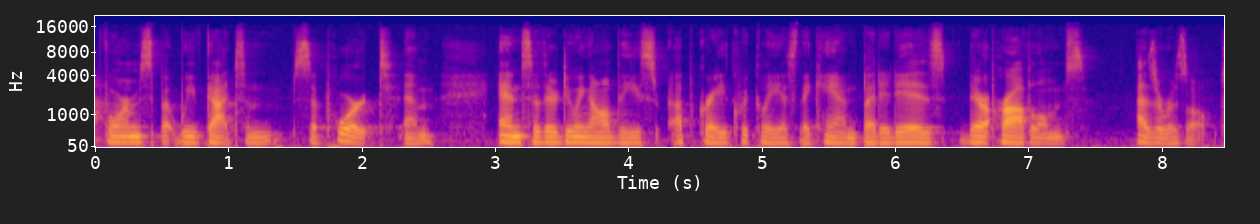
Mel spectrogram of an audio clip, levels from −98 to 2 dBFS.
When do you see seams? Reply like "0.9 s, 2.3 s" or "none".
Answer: 1.1 s, 2.3 s, 4.8 s, 6.7 s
